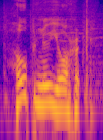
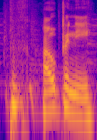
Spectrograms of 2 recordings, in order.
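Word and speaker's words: HOPENY: Hope New York. Hope NY. Hopony. Hopony. Brandon just said, not hope New York. It's spelled H O P E N Y.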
